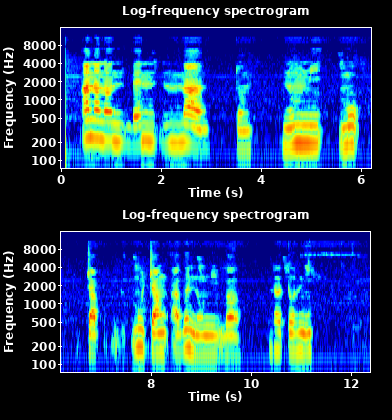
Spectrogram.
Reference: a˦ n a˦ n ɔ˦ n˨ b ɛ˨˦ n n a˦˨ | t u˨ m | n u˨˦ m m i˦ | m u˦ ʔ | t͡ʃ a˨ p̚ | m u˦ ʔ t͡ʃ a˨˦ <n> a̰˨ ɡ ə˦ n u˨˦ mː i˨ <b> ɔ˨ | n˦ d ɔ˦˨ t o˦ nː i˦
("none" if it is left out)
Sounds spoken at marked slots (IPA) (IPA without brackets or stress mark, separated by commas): ŋ, b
